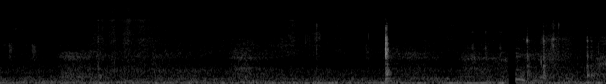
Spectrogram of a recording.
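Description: Faint steady outdoor background noise, with one short sharp click about four seconds in.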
